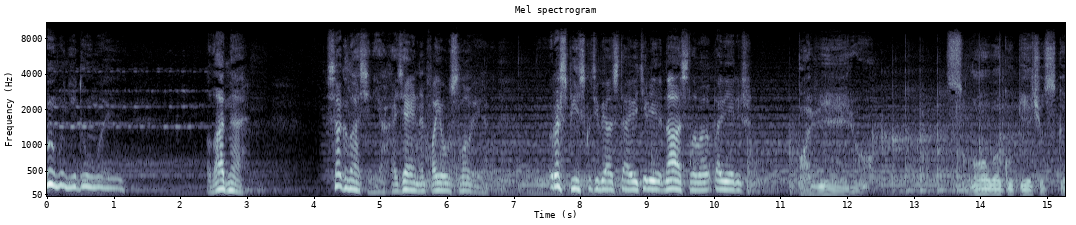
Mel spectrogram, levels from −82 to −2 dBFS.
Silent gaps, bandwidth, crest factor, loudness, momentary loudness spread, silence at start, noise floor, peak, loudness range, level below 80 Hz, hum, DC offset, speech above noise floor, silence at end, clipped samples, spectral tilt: none; 9.4 kHz; 20 dB; -22 LUFS; 18 LU; 0 s; -57 dBFS; -2 dBFS; 7 LU; -48 dBFS; none; under 0.1%; 37 dB; 0 s; under 0.1%; -6.5 dB/octave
